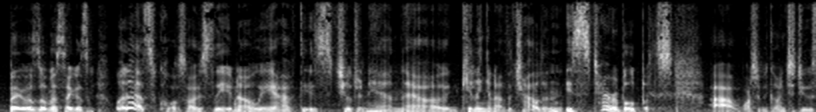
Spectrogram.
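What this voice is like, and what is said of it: Put-on Norwegian accent. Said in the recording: “I'm going to do a bad accent, but also I've been watching a lot of Scam, so I feel like my accent's kind of good”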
